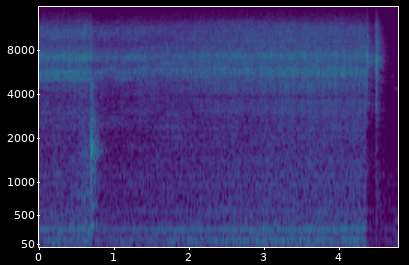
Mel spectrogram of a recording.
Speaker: What about our self timer? Let's set that. Yeah, it's running down.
